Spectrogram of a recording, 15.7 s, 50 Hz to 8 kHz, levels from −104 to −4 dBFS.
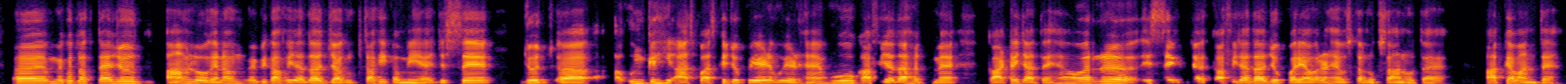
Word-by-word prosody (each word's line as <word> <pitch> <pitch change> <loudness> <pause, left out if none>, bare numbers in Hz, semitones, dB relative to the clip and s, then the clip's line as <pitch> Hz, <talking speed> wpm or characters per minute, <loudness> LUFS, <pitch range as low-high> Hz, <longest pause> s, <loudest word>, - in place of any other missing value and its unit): अ, - - +4
मेरे 155 0 +3
को 195 - -2
तो 190 -2 -3
लगता 170 -1 -1
है 165 0 +4
जो 170 - +2 0.5
आम 150 - +3
लोग 145 -3 +1
हैं 130 - +3
ना 150 - -1
उनमें 150 -2 -7
भी 155 +1 -4
काफ़ी 145 0 0
ज़्यादा 145 0 +3
जागरूकता 125 0 -1
की 160 0 -2
कमी 120 -2 0
है 135 +5 -1
जिससे 135 +1 +2 0.5
जो 150 +1 +4
ज - - -8
अ, 335 - +2
उनके 160 +1 -1
ही 205 - -1
आसपास 345 -1 0
के - - -1
जो 150 0 -2
पेड़-वेड़ 140 -3 +2
हैं, - - 0
वो 200 +2 0
काफ़ी - - 0
ज़्यादा 150 0 +4
हद - - -5
में 140 0 +1 0.4
काटे 135 +5 +3
जाते 120 - 0
हैं 170 - -7
और 170 0 0 0.4
इससे - - 0 0.2
क - - 0
काफ़ी 345 0 +1
ज़्यादा 150 0 +3
जो 155 - +1
पर्यावरण 135 +1 +2
है 130 -1 -1
उसका 130 +3 -4
नुकसान 125 0 -2
होता 105 +1 -4
है। 105 - -11 0.4
आप 145 - +2
क्या 160 -3 +3
मानते 125 -6 -1
हैं? 105 0 -6
145 Hz, 205 wpm, -21 LUFS, 130-160 Hz, 0.5 s, अ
